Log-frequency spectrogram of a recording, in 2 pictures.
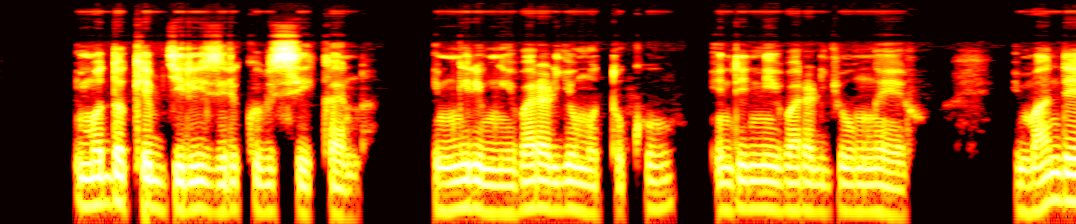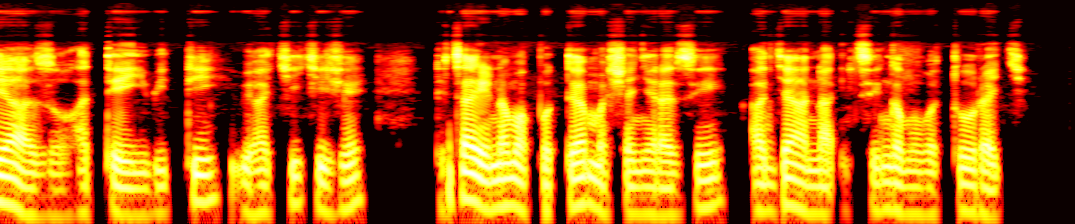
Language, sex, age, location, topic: Kinyarwanda, male, 18-24, Kigali, government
